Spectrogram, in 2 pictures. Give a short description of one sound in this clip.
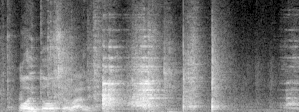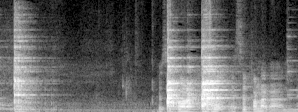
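A knife taps on a ceramic plate.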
